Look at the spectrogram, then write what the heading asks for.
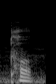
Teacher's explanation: ठ यह क्या है? आप मूर्धन्य महाप्राण अघोष व्यंजन है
